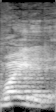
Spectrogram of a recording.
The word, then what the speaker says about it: Whited: the Nightlord series, Whited. And Whited, you said that's how you pronounce it, right? Yes, it's the past tense of white.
